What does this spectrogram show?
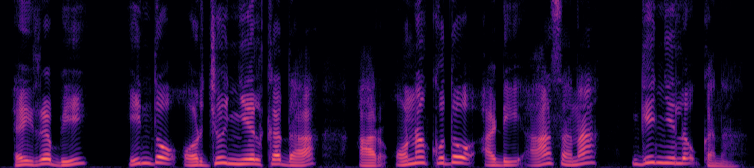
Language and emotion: Santali, happy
